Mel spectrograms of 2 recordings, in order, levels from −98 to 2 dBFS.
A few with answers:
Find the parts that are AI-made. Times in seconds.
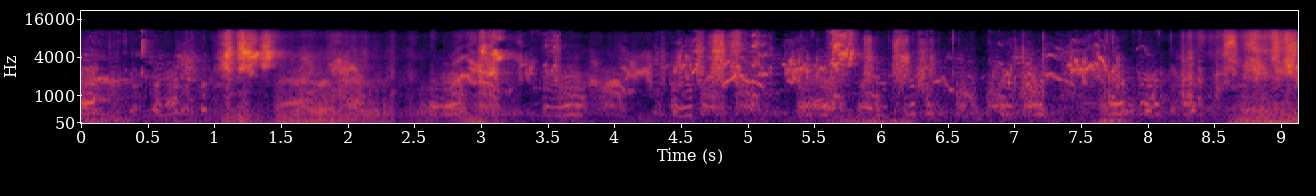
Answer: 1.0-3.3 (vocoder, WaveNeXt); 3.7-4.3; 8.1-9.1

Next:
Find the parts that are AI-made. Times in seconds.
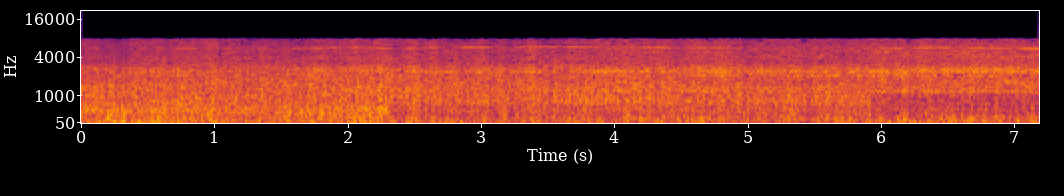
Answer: none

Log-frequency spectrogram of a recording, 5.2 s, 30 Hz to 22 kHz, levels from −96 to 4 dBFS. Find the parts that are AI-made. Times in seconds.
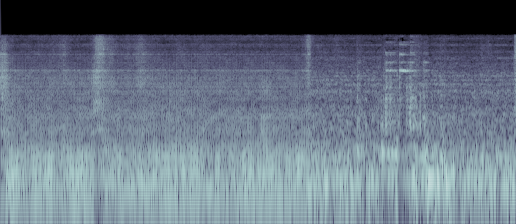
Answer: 0.0-3.1 (vocoder, WaveNeXt)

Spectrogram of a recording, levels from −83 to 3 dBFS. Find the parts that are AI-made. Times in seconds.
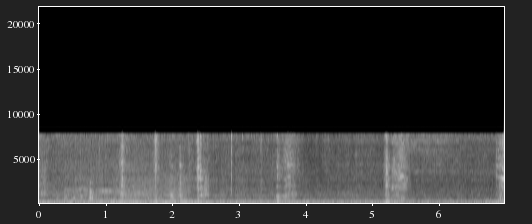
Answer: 1.1-2.4 (vocoder, WaveNeXt); 3.2-6.3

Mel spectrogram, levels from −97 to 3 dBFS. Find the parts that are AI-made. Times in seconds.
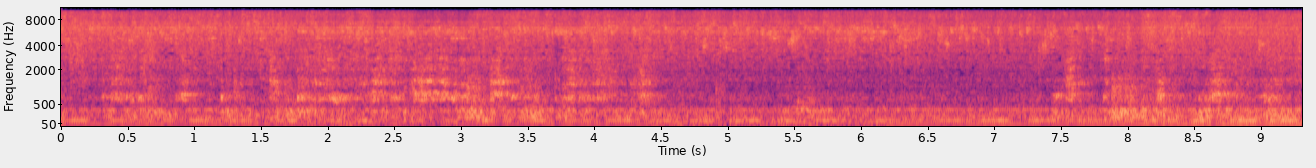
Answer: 1.8-3.1 (vocoder, WaveNeXt); 4.4-6.2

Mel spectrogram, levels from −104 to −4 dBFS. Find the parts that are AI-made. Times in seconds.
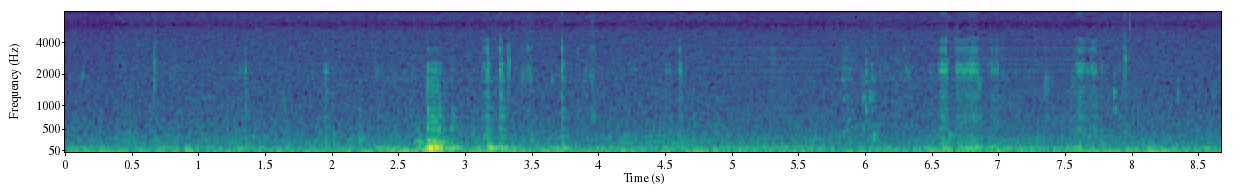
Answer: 4.9-5.7 (vocoder, WaveNeXt); 6.7-7.6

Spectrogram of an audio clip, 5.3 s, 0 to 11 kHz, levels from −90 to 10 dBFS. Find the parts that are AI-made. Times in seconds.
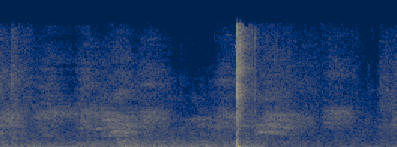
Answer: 0.6-1.2 (vocoder, WaveNeXt)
